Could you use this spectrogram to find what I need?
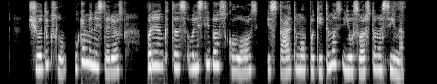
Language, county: Lithuanian, Vilnius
